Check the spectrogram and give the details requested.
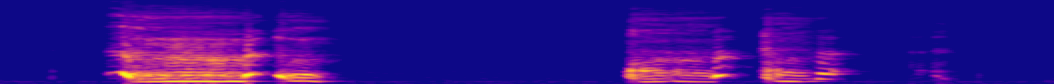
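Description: Two short paired bursts of voiced coughing from a child, a couple of seconds apart, with a faint trailing sound at the end.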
